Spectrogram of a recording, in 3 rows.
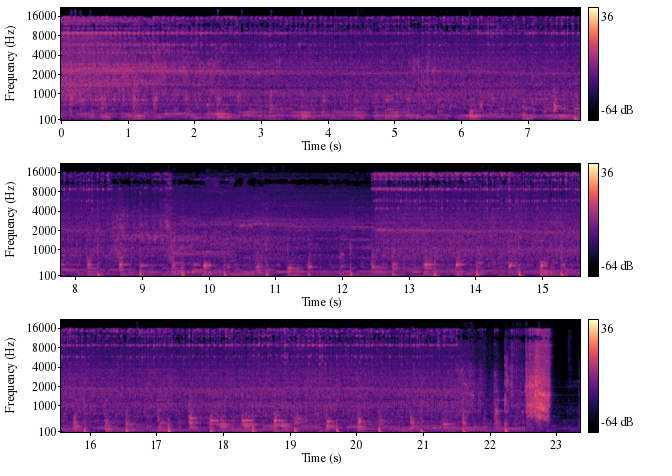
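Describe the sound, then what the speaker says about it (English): A power drill grinds and rattles against a stuck 10 mm steel rebar driven into the ground at an off-grid tiny house build in France, a long, rough mechanical drone with stuttering, ratcheting bursts. "I hammered a piece of rebar in, like 10 mil rebar, couldn't get it out anymore. Jesus, now I'm just drilling"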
